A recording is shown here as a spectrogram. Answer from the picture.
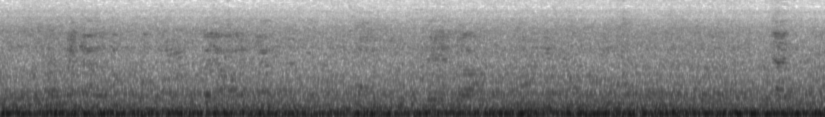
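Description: A river car ferry's engine runs with a steady low drone, with passengers talking faintly over it.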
